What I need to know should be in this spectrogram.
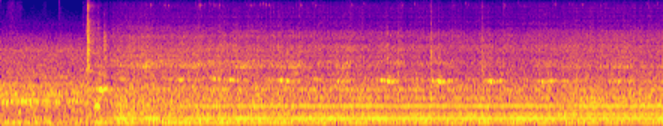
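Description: A noodle machine whirs and rattles as dough feeds through its rollers.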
